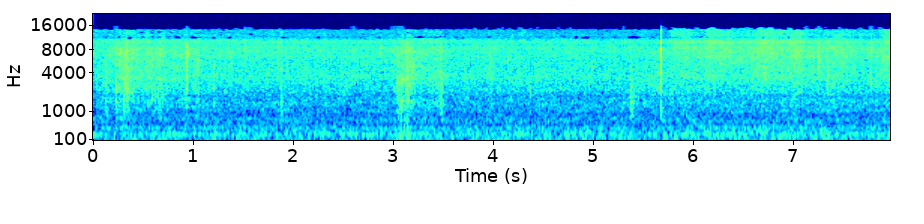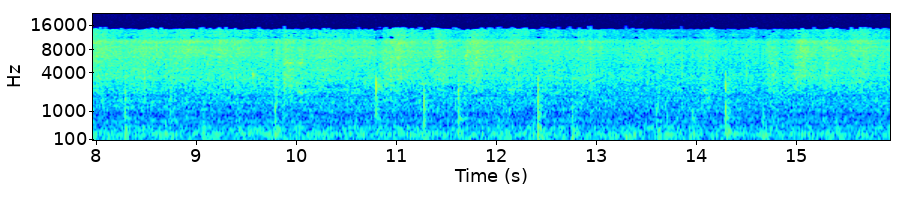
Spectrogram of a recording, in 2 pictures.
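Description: Sliced red onions caramelizing in a hot frying pan, sizzling steadily, with flour just stirred in. A wooden spoon stirs and scrapes through them, giving short clicks and taps against the pan, more often in the second half.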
